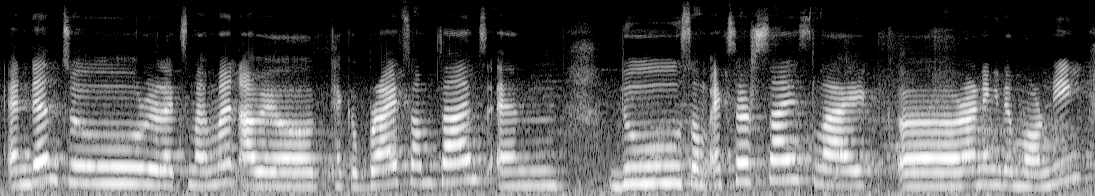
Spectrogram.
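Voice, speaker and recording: A young woman in her late teens, a nursing student guest, answering in a composed, steady way. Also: high voice, unhurried, slight background noise, low-quality recording. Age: young adult.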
